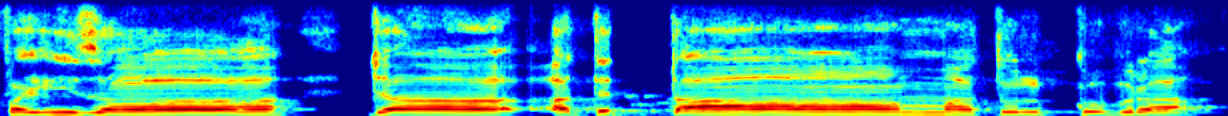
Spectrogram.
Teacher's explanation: ذا کو بھی کھینچیے ایک الف کے برابر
